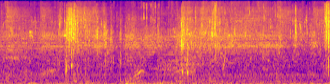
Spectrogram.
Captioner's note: water splashing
